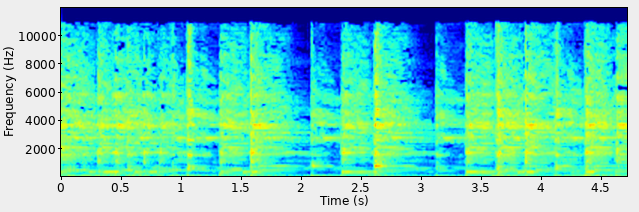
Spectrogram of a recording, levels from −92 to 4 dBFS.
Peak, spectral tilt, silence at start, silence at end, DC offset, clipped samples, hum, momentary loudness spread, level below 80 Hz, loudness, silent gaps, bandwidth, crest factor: -6 dBFS; 0.5 dB/octave; 0 s; 0 s; under 0.1%; under 0.1%; none; 8 LU; -48 dBFS; -25 LUFS; none; 11.5 kHz; 20 dB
